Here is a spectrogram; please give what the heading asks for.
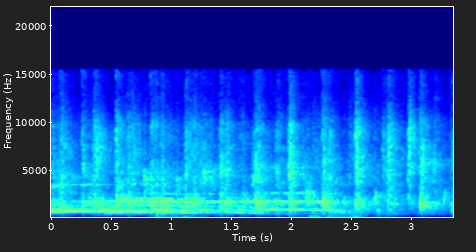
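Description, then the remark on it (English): An audience claps steadily for a few seconds for a person introducing themselves, a dense, even patter of many hands, with some voices and whoops rising over the applause before it slowly thins. “Clap for how well I'm doing, by the way.”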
